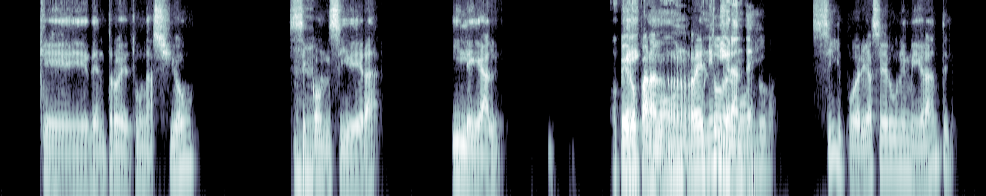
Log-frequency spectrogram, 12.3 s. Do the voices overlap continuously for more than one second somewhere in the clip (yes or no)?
yes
